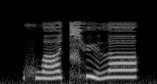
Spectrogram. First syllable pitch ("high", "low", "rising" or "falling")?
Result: rising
